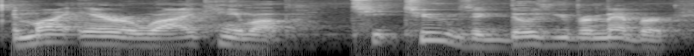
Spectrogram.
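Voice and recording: A man speaks at a moderate pace with a fairly bright tone. Room echo is audible.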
